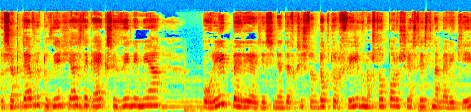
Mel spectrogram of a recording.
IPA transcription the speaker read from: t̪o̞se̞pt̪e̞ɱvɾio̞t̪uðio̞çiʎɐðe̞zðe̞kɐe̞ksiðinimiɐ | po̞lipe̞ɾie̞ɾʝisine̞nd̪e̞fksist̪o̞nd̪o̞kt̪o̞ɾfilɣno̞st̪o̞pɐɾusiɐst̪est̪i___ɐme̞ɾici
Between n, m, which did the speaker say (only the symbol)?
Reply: n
